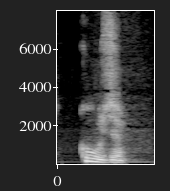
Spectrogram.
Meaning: first/third-person singular present subjunctive of coudre
- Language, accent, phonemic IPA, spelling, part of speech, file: French, Canada, /kuz/, couse, verb, LL-Q150 (fra)-couse.wav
